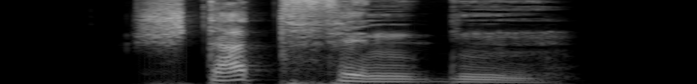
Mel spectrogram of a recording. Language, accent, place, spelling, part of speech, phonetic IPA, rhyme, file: German, Germany, Berlin, stattfinden, verb, [ˈʃtatfɪndn̩], -ɪndn̩, De-stattfinden.ogg
- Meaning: to take place, to happen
